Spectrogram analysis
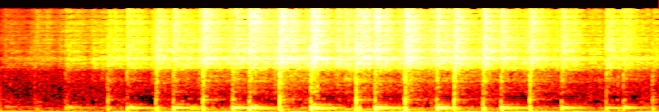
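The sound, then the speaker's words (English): A very large tambourine with cymbals (mazhar) played in a steady, driving rhythm. Deep thumps of the skin repeat beneath a bright, continuous jingling shimmer of cymbals that stays loud throughout. “playing the Mazhar instrument, which is a very large tambourine, and it sounds like this.”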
